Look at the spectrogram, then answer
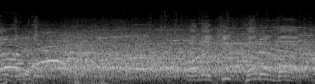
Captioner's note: crowd cheering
